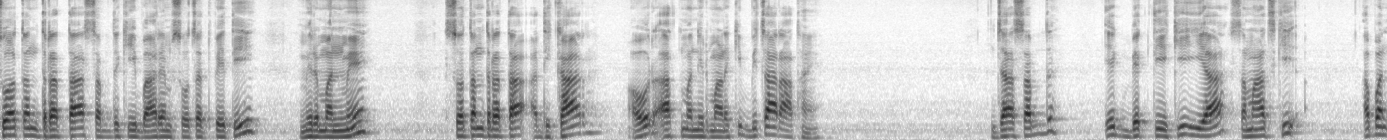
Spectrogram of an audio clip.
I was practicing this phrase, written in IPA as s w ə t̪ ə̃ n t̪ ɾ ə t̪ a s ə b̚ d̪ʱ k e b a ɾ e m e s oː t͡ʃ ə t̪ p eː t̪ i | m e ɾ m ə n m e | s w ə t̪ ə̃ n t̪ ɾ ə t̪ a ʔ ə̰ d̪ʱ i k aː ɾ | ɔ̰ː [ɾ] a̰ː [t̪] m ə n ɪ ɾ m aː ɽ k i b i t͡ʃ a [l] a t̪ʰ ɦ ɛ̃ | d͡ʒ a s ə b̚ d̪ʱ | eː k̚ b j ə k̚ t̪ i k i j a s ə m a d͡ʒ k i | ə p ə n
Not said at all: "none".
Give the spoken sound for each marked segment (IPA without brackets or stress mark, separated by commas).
ɾ, t̪, ɾ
